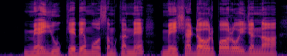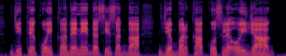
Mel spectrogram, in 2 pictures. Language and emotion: Dogri, surprised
